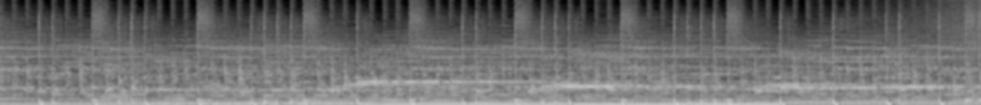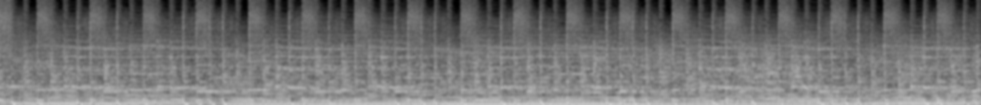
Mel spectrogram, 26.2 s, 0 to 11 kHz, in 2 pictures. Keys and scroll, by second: 4.5 shift+d, 4.8 z, 5.8 shift+d, 6.1 x, 7.5 g, 7.6 x, 10.0 Tab, 10.5 g, 12.2 g, 12.3 z, 13.0 g, 13.1 z, 14.3 g, 15.1 Tab, 17.2 Tab, 17.8 g, 19.3 g, 19.4 z, 20.2 g, 20.4 z, 21.1 Tab, 25.4 shift+d.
